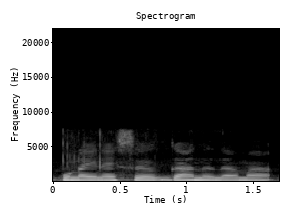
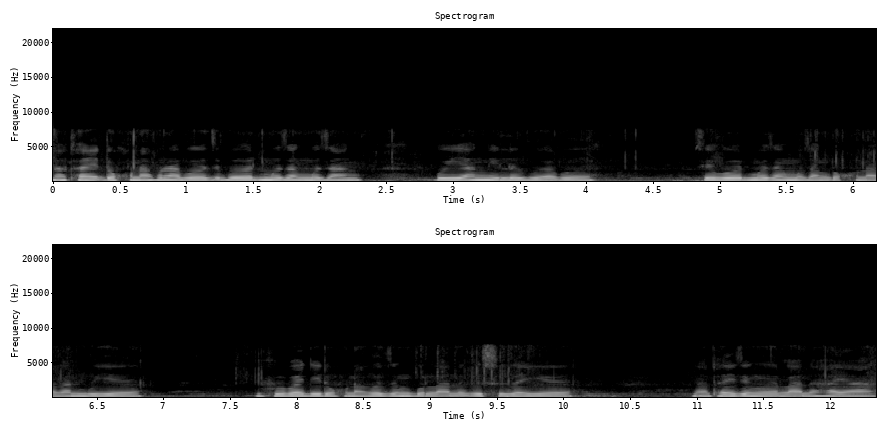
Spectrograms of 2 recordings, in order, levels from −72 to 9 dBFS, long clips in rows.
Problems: constant background noise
